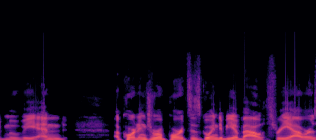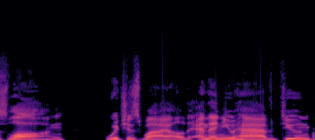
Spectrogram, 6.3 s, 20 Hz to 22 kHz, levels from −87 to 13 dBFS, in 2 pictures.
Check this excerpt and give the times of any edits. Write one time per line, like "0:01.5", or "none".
none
